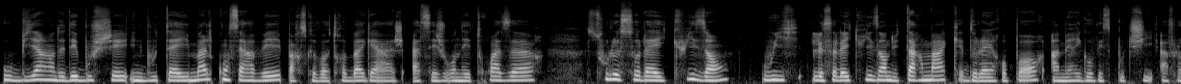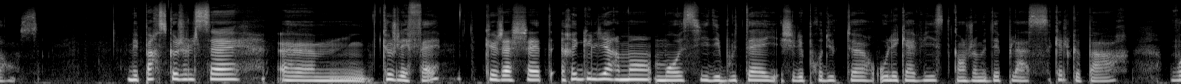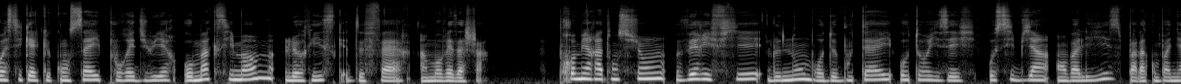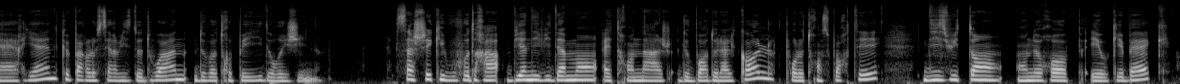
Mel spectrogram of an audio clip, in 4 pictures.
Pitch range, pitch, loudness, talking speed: 175-210 Hz, 190 Hz, -19 LUFS, 160 wpm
